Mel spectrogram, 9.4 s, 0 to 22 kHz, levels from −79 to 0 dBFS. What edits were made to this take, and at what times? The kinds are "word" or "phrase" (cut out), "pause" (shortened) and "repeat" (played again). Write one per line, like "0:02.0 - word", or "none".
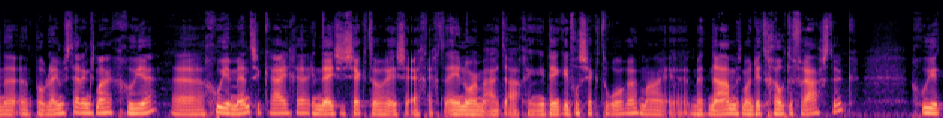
0:00.9 - word
0:03.1 - word
0:04.3 - word
0:05.7 - word
0:07.4 - word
